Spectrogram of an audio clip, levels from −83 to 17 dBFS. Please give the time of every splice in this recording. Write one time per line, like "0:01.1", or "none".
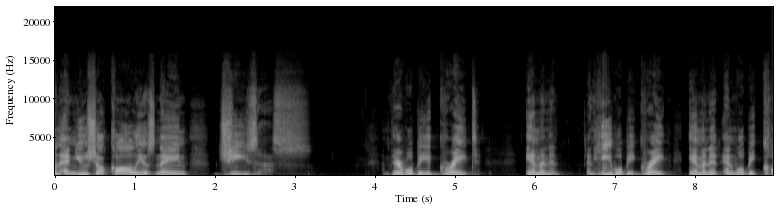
none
